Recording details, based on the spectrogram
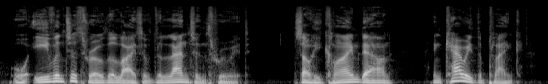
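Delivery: ordinary delivery, nothing marked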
